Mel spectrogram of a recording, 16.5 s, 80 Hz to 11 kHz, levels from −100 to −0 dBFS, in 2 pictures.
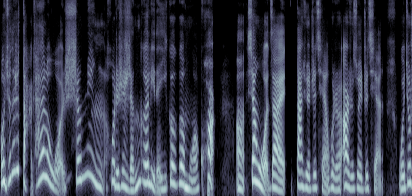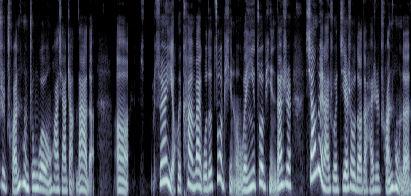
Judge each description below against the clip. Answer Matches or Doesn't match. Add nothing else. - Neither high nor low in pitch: Doesn't match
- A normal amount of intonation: Doesn't match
